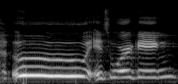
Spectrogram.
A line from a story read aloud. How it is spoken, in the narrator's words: Bailey shouted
